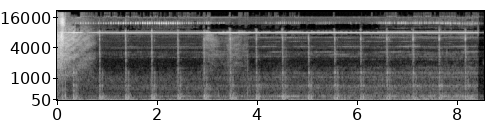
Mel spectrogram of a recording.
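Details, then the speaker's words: Newly installed Velpax diesel heater in a Ford Transit van, warming up in its heating phase: crisp, even ticks about twice a second over a low hum from the diesel dosing pump; normal, quiet rhythmic tapping. "can just hear the diesel pump ticking, and I've had a lot of people complain saying that it's too loud. It's very quiet tapping. It's like almost rhythmic."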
